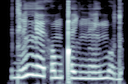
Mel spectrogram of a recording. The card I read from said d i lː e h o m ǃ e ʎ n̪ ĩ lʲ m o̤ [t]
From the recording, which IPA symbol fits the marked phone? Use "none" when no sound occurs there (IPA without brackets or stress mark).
d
